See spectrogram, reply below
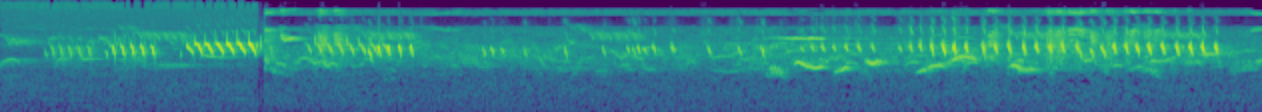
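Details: European greenfinch (Chloris chloris) recorded in the wild sings rapid, bright trills in short bursts of about half a second, mixed with twittering notes; the bursts quicken and run together toward the end.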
